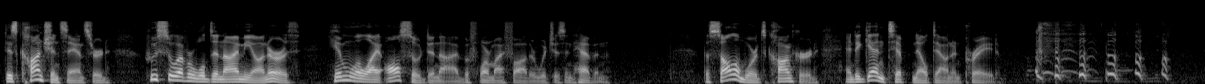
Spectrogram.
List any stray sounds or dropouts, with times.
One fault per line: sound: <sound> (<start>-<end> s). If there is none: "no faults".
sound: laugh (10.3-11.7 s)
